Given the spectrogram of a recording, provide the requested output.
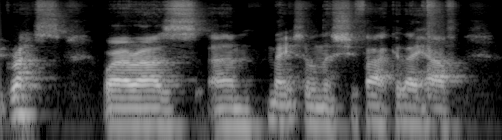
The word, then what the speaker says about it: sifaka: You said you called it a shafaka. How on earth do you spell that so I can look it up? Oh, okay, so it's a crowned, crowned obviously, and then sifaka. So it's an Sifaka.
